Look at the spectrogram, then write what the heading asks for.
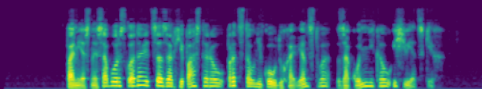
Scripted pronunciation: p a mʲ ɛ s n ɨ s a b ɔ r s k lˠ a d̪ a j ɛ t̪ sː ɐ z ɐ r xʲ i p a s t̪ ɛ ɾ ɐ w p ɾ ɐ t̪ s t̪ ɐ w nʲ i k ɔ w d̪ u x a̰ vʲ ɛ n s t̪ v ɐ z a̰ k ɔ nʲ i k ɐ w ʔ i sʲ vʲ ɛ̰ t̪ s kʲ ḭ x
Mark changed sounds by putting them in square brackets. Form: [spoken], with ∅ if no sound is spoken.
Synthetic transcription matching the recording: p a mʲ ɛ s n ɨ s a b ɔ r s k lˠ a d̪ a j ɛ t̪ sː ɐ z ɐ r xʲ i p a s t̪ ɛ ɾ ɐ w p ɾ ɐ t̪ s t̪ ɐ w nʲ i k ɔ w d̪ u x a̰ vʲ ɛ n s t̪ v ɐ z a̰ k ɔ [nʲː] i k ɐ w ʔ i sʲ vʲ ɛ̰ t̪ s kʲ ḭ x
